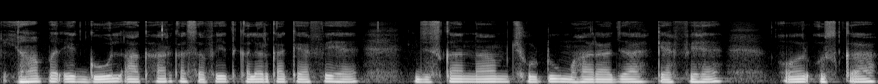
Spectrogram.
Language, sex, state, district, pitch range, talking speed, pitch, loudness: Hindi, male, Odisha, Nuapada, 120-130 Hz, 135 wpm, 125 Hz, -14 LUFS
